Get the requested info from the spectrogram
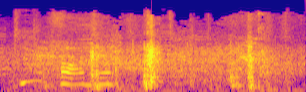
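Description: Short wordless vocal sounds from a person, with two sharp knocks, about a second in and again near the end.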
